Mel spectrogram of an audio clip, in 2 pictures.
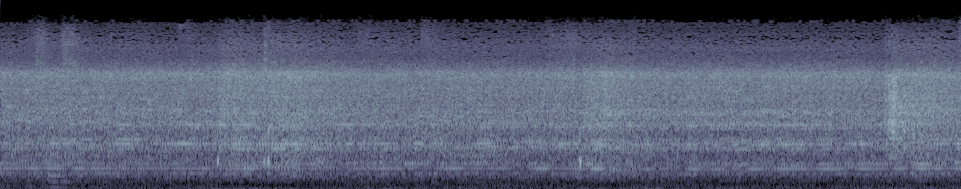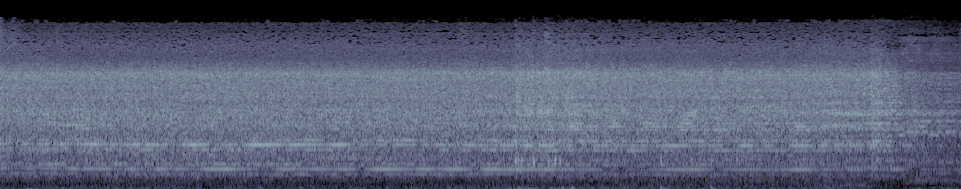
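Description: Steady hiss of room noise with a faint steady hum under it, and a few faint knocks.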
